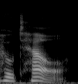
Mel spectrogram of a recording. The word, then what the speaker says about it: hotel: But look at the word hotel. Where does the stress land? It lands on the second syllable. Hotel. Because the T is situated at the very beginning of a stressed syllable, it commands phonetic attention. It's doing work. Exactly. The speaker inherently puts more physical energy into that syllable. So, the consonant remains a crisp true T.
